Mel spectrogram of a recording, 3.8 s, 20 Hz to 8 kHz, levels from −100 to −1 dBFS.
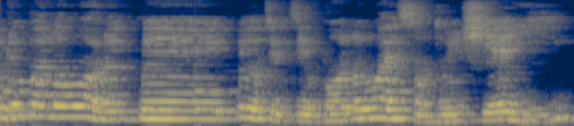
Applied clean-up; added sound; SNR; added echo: none; Dishes, pots, and pans; 19 dB; reverberation time 0.3 s.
